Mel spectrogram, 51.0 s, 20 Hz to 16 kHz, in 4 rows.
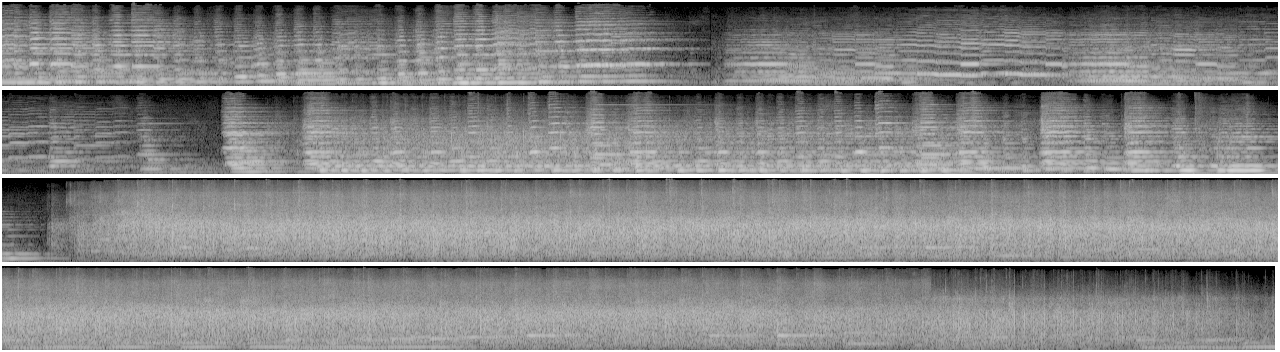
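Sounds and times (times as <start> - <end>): audience applauding: 15.4 - 22.8, 25.9 - 51.0.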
